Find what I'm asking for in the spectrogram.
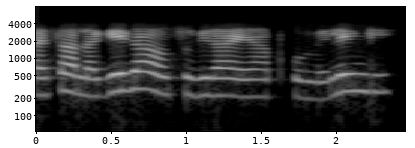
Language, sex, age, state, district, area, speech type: Hindi, female, 18-30, Uttar Pradesh, Jaunpur, urban, conversation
